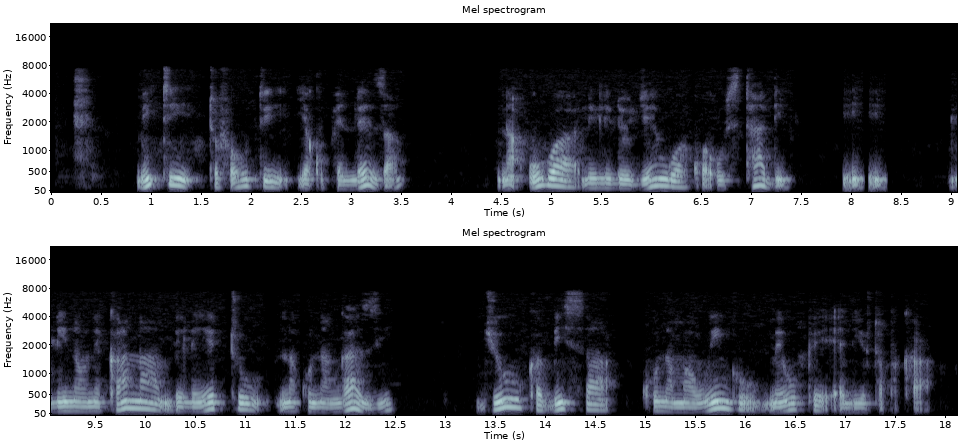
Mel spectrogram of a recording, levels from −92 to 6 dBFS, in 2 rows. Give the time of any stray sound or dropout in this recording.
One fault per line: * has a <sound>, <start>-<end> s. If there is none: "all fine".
* has a laugh, 7.9-8.4 s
